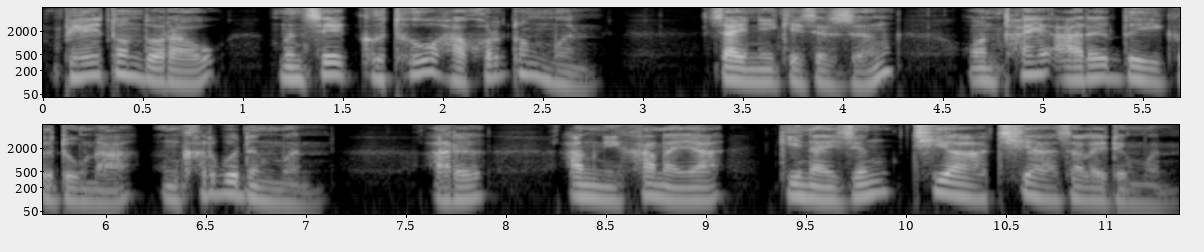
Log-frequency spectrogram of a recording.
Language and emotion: Bodo, fearful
